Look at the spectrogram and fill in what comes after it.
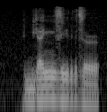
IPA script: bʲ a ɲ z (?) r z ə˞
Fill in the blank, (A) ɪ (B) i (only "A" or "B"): B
